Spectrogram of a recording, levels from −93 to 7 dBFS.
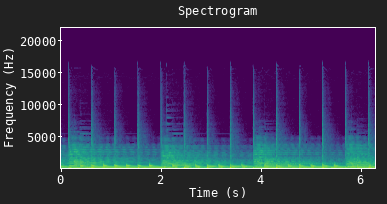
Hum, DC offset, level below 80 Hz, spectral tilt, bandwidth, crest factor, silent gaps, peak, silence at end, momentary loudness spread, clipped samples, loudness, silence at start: none; under 0.1%; -16 dBFS; -8.5 dB/octave; 7.4 kHz; 12 dB; none; 0 dBFS; 0 s; 3 LU; under 0.1%; -15 LUFS; 0 s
